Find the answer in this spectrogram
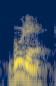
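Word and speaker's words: boudin: I'm saying boot and the right way to pronounce it will be B and you have D like it's basically boo like Bo o o and then you have Dan budang but it's spelled b o u d i n budang but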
